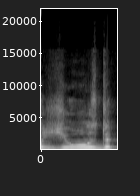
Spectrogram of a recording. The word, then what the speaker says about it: used: उसे हमने यूएसईडी को यूज्ड नहीं पढ़ना, उसका प्रोनाउंसिएशन होता है यूज्ड, यूएसईटी जैसे लिखा हो।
